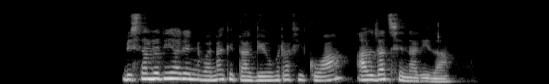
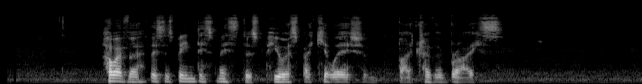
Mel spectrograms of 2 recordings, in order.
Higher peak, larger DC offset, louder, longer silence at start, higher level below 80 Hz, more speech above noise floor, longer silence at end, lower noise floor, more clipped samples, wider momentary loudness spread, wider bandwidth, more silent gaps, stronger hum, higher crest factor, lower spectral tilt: second, -6 dBFS vs 0 dBFS; neither; first, -19 LUFS vs -24 LUFS; first, 1.25 s vs 1.05 s; about the same, -66 dBFS vs -70 dBFS; first, 65 dB vs 32 dB; second, 0.95 s vs 1.45 s; first, -83 dBFS vs -56 dBFS; neither; second, 10 LU vs 16 LU; about the same, 11.5 kHz vs 11 kHz; neither; neither; second, 14 dB vs 26 dB; first, -6.5 dB/octave vs -5 dB/octave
